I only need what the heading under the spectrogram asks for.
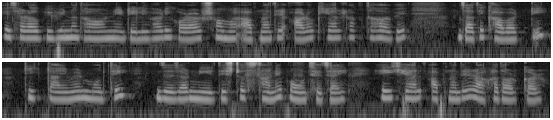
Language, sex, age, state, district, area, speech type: Bengali, female, 30-45, West Bengal, Hooghly, urban, spontaneous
